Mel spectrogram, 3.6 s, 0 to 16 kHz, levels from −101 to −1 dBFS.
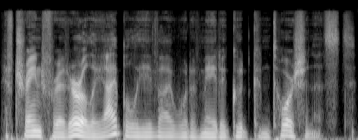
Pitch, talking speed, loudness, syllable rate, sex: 105 Hz, 235 wpm, -20 LUFS, 6.0 syllables/s, male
